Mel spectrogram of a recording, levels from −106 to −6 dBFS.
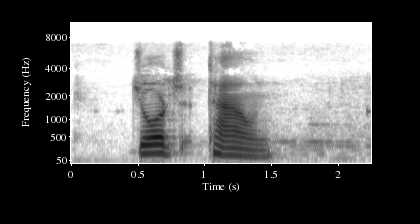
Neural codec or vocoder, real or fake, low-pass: none; real; 7.2 kHz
